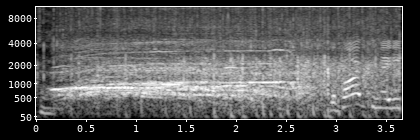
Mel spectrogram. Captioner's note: applause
